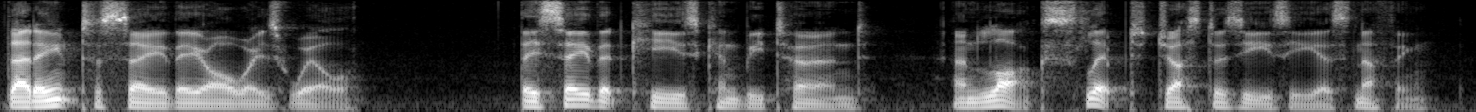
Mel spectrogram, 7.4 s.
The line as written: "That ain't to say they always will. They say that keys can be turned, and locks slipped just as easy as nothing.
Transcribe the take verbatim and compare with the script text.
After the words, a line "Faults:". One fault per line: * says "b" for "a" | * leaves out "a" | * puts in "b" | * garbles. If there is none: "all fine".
"That ain't to say they always will. They say that keys can be turned, and locks slipped just as easy as nothing.
Faults:
all fine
